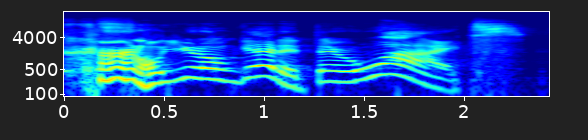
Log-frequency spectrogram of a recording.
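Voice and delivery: high, loud exasperated officer; officer correcting the colonel, high and loud; mock officer. Acted colonel reply scene.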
